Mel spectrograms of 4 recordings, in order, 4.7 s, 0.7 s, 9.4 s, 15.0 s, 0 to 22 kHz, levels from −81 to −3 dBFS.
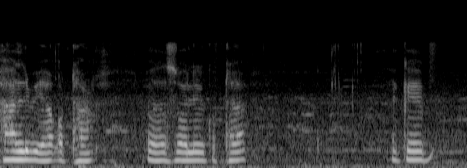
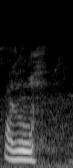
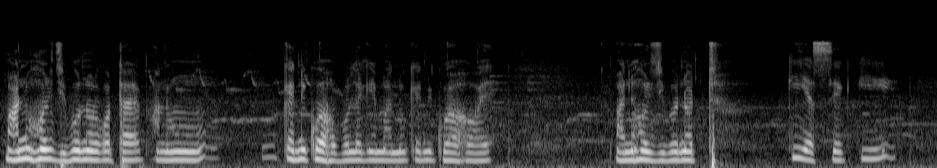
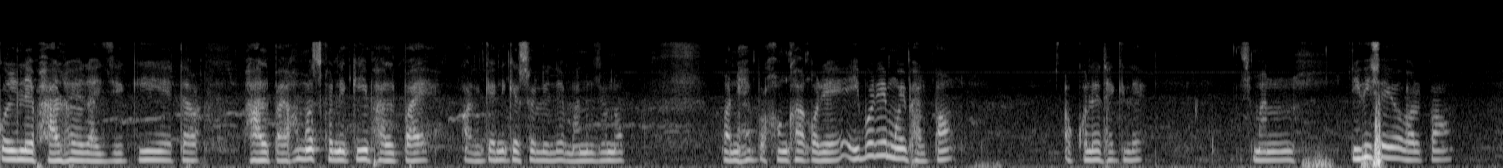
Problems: constant background noise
